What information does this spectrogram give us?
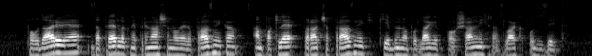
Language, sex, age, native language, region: Slovenian, male, 30-49, Slovenian, Drava region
